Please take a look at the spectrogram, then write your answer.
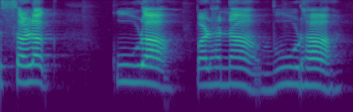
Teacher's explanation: इनका उच्चारण में जीभ पहले ऊपर की ओर उठकर मूर्धा को स्पर्श करती है, फिर तुरंत नीचे आ जाती है। ठीक है, इसलिए इन्हें द्विगुण व्यंजन कहते हैं। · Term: उत्क्षिप्त व्यंजन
